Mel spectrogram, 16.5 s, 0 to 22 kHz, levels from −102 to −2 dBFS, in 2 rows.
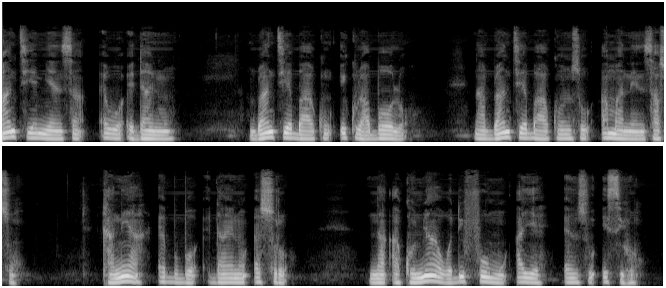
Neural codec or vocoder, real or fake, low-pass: none; real; 10.8 kHz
